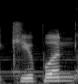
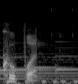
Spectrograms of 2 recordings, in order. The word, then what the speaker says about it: coupon: It's okay because this can be pronounced in two ways. It could be coupon or coupon.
